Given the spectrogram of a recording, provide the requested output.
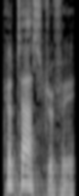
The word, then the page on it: catastrophe: anglais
